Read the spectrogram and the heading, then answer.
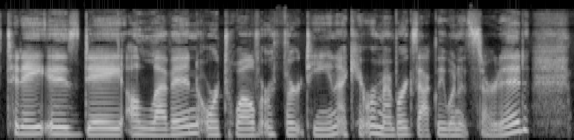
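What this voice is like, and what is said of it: Congested, unwell-sounding voice. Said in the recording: “I probably still don't sound well because I am still suffering with a sinus infection”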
